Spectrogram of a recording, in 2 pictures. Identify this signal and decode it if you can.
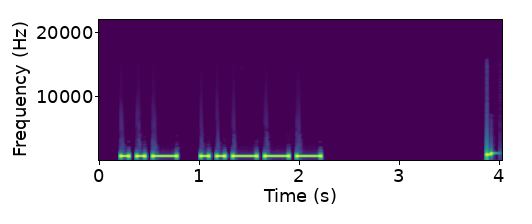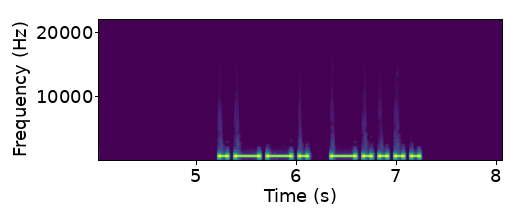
Morse code, heard as a keyed tone, about 15 wpm, 700 Hz. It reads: U 2 P 6
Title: Single-Letter Single-Number 15wpm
